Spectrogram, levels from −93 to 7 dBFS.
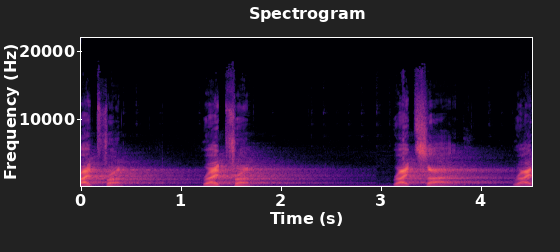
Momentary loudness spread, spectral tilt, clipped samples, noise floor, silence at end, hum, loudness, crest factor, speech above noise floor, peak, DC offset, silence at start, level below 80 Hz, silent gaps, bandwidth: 21 LU; -1.5 dB/octave; under 0.1%; -61 dBFS; 0 s; none; -29 LUFS; 24 dB; 31 dB; -8 dBFS; under 0.1%; 0 s; -62 dBFS; none; 18 kHz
